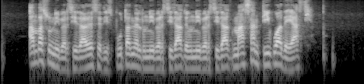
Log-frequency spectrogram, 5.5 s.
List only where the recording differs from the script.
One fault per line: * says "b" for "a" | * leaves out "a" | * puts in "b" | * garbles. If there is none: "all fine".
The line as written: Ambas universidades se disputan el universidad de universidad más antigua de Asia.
all fine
